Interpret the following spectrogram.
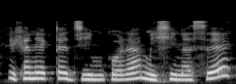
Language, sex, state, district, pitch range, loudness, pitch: Bengali, female, West Bengal, Cooch Behar, 225-270 Hz, -14 LUFS, 255 Hz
